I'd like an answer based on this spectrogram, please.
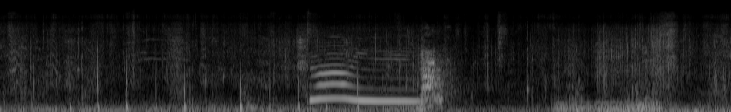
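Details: Stray puppy held in someone's arms, crying for help: one drawn-out, high whine that bends up and then slowly slides down over about a second, with faint rustling and low handling noise around it.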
